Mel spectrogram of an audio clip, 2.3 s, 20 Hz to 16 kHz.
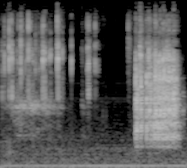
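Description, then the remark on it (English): Dice clatter across a hard tabletop, first a scatter of quick light clicks, then a denser, louder rattling burst near the end, with no voices. “I rolled really poorly on the dice, though, so that's 4 plus 4 is 8 for a crit.”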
